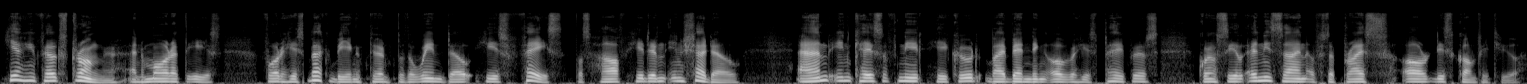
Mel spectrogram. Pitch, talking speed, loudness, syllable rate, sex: 130 Hz, 165 wpm, -20 LUFS, 4.4 syllables/s, male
